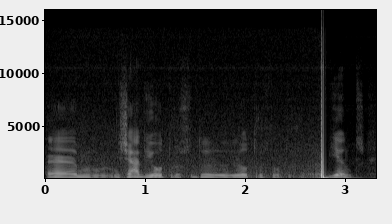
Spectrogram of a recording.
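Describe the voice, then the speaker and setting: A man speaks with ordinary pitch variation. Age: 60s. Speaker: local election candidate, archaeologist and professor. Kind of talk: TV interview. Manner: halting, many fillers and repetitions.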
